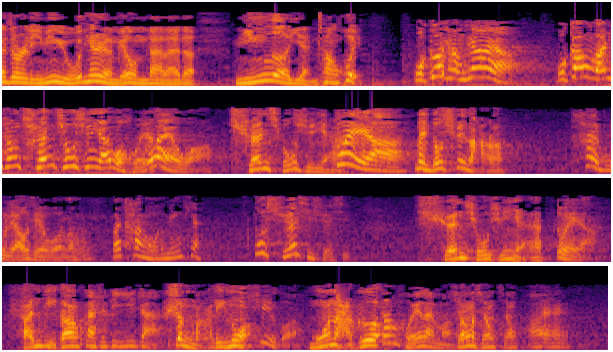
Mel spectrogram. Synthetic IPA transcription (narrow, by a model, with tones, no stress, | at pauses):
a˥˧t͡ɕjo˥˧ʊʂɻ̩˥˩li˨˩mi˧˥ŋy˨˩u˧˥t̪ʰjɛ˥nɻə˨˩nke˧˥ɪwɔ˨˩mə˦nt̪a˥˩ɪla˧˥ɪd̪ə˧ | mi˧˥ŋlɤ˥˧jɛ˨˩nʈ͡ʂʰɑ˥˧ŋxwe˥˩ɪ | wɔ˨˩kɤ˥ʈ͡ʂʰɑ˨˩ŋt͡ɕja˥jɐ˨˩ | wɔ˨˩kɑ˥ŋwa˧˥nʈ͡ʂʰɤ˧˥ŋt͡ɕʰɥɛ˧˥nt͡ɕʰjo˧˥ʊɕy˧˥njɛ˧˥nwɔ˨˩xwe˧˥ɪla˧˥ɪwɔ̰˨˩˦ | t͡ɕʰɥɛ˧˥nt͡ɕʰjo˧˥ʊɕy˧˥njɛ̰˧˥nt̪we˥˩ɪɐ˨˩na˥˩ni˨˩t̪̬o˥ʊt͡ɕʰy˥˩na̰˨˩lə̰˦ | t̪ʰa˥˧ɪp̬u˥˩ljɑ˧˥ʊt͡ɕjɛ˧˥wɔ˨˩lə˦ | la˧˥ɪkʰa˥˩nkʰa˥˩nwɔ˨˩d̪ə˧mi˧˥ŋt̪ʰjɛ˥˩n | t̪wɔ˥ɕɥɛ˧˥ɕi˧˥ɕɥɛ˧˥ɕḭ˧˥ | t͡ɕʰɥɛ˧˥nt͡ɕʰjo˧˥ʊɕy˧˥njɛ̰˧˥nt̪we˥˩ɪɐ̰˩ | fa˧˥nt̪i˥˩kɑ˥ŋna˥˧ʂɻ̩˥˧t̪i˥˩i˥ʈ͡ʂa̰˥˩nʂɤ˥˩ŋma̰˨˩li˥˧nwɔ˥˩t͡ɕʰy˥˩kwɔ̰˨˩mwɔ˧˥na̰˨˩kɤ˥kɑ˥ŋxwe˧˥ɪla˧˥ɪmɐ˨ɕjɑ˧˥ŋlə˧˩ɕjɑ˧˥ŋlə˧ɕjɑ˧˥ŋl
